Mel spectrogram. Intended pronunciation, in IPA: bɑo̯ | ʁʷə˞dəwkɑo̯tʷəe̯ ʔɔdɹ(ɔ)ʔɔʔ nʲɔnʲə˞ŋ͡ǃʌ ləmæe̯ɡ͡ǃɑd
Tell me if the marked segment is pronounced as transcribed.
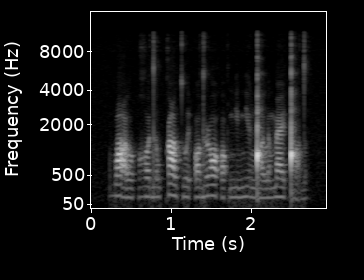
yes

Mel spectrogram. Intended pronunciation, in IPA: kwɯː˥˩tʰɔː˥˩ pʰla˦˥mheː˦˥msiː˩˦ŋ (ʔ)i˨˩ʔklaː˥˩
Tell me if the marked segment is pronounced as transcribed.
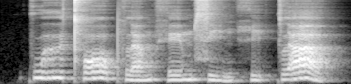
no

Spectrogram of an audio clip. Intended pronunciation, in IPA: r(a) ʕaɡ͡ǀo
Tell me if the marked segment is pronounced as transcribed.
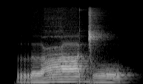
no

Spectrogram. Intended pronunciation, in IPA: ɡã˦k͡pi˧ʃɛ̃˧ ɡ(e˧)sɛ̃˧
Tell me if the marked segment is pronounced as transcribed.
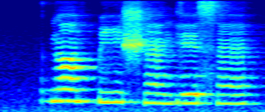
yes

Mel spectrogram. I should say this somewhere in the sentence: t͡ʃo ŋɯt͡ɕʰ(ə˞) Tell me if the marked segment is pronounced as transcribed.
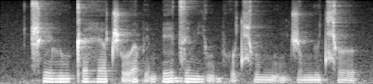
no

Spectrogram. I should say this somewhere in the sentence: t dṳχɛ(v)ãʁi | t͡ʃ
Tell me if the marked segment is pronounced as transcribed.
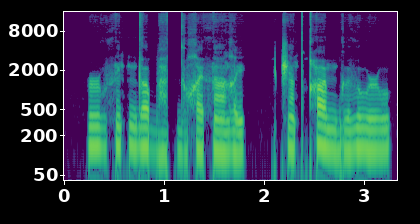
no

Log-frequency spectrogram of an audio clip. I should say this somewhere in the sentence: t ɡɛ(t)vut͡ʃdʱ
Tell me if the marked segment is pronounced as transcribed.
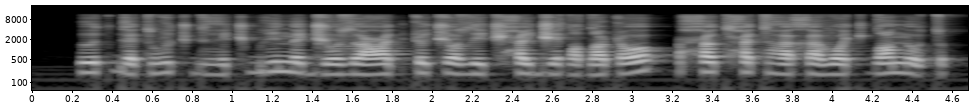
yes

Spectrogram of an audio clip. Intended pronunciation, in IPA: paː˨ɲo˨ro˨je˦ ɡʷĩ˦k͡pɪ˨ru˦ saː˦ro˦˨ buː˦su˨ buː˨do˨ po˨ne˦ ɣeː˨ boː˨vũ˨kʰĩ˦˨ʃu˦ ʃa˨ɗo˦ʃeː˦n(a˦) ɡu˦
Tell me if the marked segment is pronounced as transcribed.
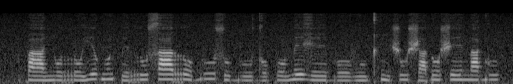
yes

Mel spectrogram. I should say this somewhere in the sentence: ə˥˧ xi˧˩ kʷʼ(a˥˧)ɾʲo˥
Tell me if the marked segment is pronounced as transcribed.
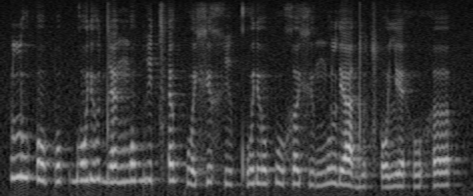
no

